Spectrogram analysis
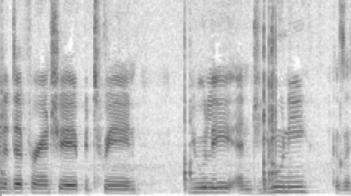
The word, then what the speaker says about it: Juni: Juni. Uni. Okay, we just talked about how J's are pronounced.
